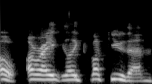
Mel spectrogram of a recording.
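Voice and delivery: acted-out fed-up, worked-up, angry, dismissive outburst. Showing what happens when getting angry, mock-angry. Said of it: "If I get angry, I just get all like".

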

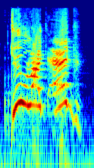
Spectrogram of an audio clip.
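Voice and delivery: put-on Chinese accent, very high and loud. Retell a doctor asking a vegetarian patient about her diet, imitating a loud chinese doctor. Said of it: "he just said this high volume".

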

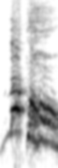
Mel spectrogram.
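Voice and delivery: very loud, very high, shrill yell. Showing that mcelhone is a name you yell: yelled name mcelhone. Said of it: "That's a name you yell".

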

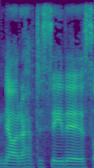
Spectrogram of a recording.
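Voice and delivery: ordinary delivery

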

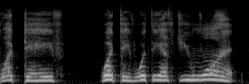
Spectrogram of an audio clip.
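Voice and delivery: high, loud yell. Retelling how a roommate finally got up in the dorm: imitating someone yelling. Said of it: "What are you yelling about?".

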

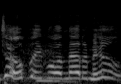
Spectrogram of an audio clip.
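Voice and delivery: high-pitched, weepy pleading through tears. Picturing being backstage after a bad gig: imitating crying backstage. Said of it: "while I'm backstage crying".

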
